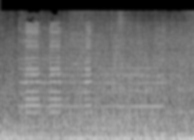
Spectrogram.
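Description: Short horn-like toot in the sound effect of an animated segment title card, over a low steady rumble, with a faint tone lingering after the toot.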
